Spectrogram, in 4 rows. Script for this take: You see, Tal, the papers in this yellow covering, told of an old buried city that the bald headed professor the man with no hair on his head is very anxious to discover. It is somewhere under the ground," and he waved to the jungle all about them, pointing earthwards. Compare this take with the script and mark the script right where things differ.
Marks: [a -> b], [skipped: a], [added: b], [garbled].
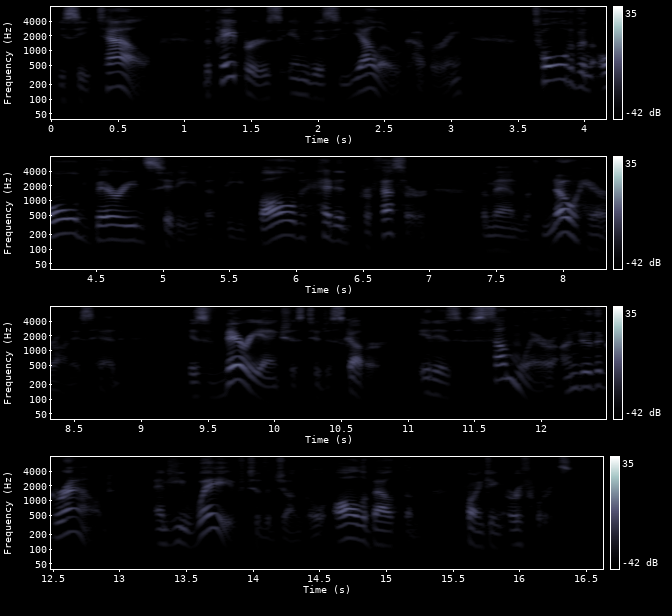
You see, Tal, the papers in this yellow covering, told of an old buried city that the bald headed professor the man with no hair on his head is very anxious to discover. It is somewhere under the ground," and he waved to the jungle all about them, pointing earthwards.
